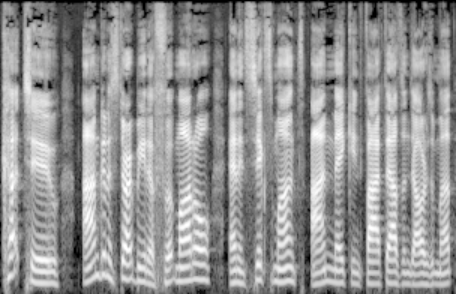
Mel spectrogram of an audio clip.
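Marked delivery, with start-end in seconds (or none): none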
